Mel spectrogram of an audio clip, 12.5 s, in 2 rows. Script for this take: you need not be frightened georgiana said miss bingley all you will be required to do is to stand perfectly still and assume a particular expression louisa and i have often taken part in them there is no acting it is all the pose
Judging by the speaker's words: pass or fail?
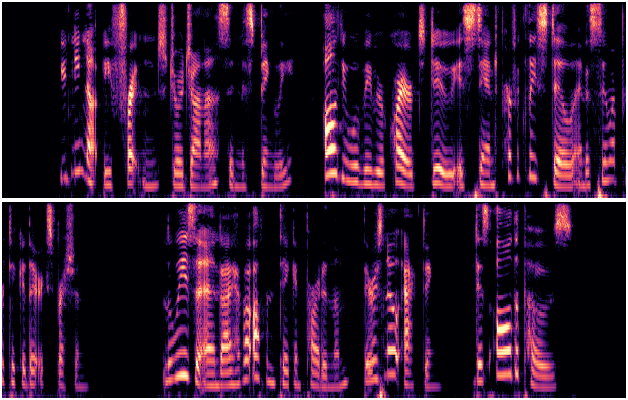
pass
